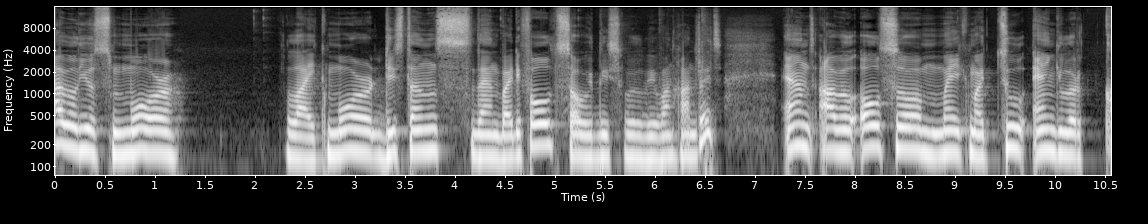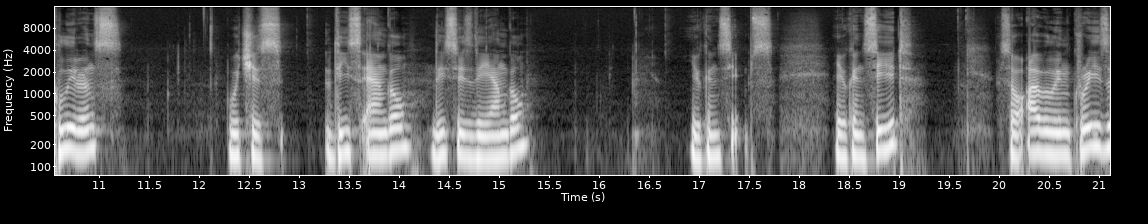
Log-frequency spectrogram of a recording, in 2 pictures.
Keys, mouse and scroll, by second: 0.0-0.7 scroll, 1.5 scroll, 2.1 click, 2.3-2.9 scroll, 3.4-4.4 scroll, 4.4 click, 5.2 click, 5.3 1, 6.0 0, 6.4 0, 9.0 click, 9.7-11.1 scroll, 11.3-13.5 scroll, 13.5 right click, 15.2 scroll, 17.2 right click, 17.4 middle click, 17.5 middle click, 17.6 middle click, 18.1 middle click, 18.3 middle click, 18.7-19.5 scroll, 19.6 click, 19.8-21.1 scroll.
